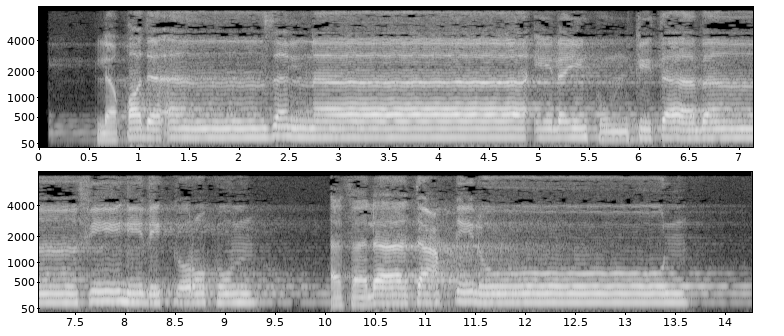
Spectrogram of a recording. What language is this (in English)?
Arabic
